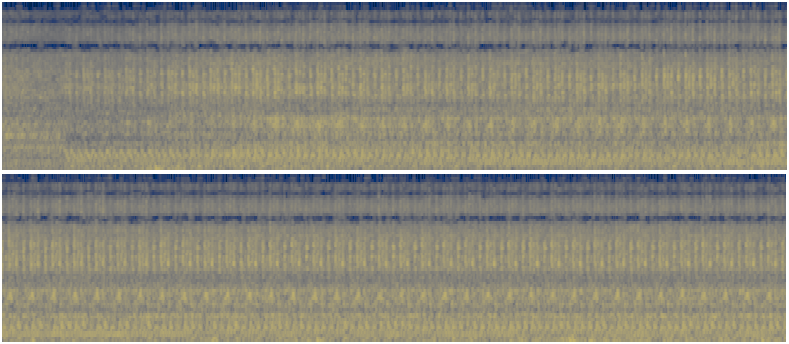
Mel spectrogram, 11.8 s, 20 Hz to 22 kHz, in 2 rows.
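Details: 2004 Mitsubishi Galant 3.8L V6 6G75 non-MIVEC: steady, even idle with a light, regular valvetrain tick about twice a second, no squeal or knock; normal idle.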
